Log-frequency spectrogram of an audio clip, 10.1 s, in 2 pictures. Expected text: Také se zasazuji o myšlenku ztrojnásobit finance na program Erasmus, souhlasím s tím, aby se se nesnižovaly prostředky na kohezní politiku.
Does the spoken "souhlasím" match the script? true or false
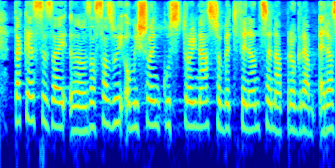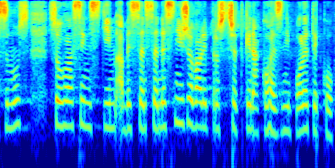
true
